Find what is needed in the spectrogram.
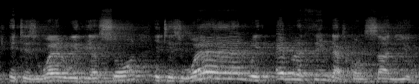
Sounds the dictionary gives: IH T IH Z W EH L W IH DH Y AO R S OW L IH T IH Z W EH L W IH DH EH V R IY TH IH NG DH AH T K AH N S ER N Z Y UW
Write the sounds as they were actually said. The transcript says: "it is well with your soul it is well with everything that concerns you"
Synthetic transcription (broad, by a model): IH T IH Z W EH L W IH DH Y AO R S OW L IH T IH Z W EH L W IH DH EH V R IY TH IH NG DH AH T K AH N S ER N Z Y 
